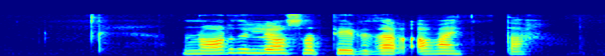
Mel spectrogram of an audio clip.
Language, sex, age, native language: Icelandic, female, 50-59, Icelandic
